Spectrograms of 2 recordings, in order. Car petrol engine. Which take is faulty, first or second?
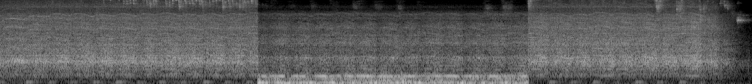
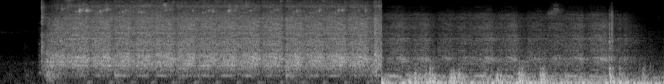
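second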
